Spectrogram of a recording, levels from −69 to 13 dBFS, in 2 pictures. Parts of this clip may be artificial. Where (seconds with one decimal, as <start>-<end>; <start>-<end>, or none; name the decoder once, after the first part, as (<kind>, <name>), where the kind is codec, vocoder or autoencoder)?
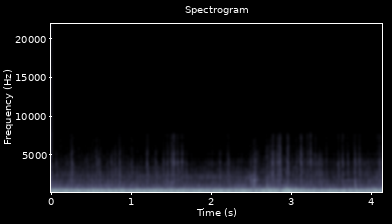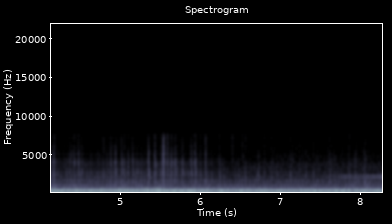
1.5-2.5 (codec, DAC); 3.2-6.5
